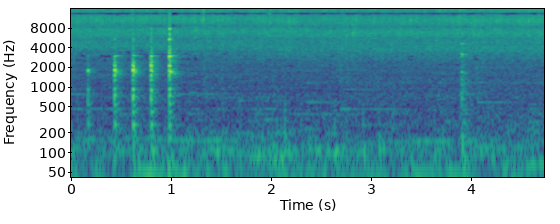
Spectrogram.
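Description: Onions frying in oil in a pan, a steady sizzle. A spoon taps the pan five times in quick succession in the first second as ground spices go in, and a wooden spoon then stirs them through.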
